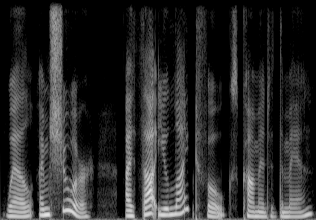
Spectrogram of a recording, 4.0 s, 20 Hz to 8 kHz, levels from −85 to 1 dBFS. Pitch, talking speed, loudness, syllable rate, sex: 210 Hz, 150 wpm, -18 LUFS, 4.1 syllables/s, female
